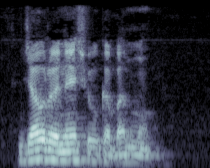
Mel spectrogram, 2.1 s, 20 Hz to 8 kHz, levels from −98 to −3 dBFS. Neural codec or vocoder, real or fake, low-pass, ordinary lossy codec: none; real; 7.2 kHz; MP3, 64 kbps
